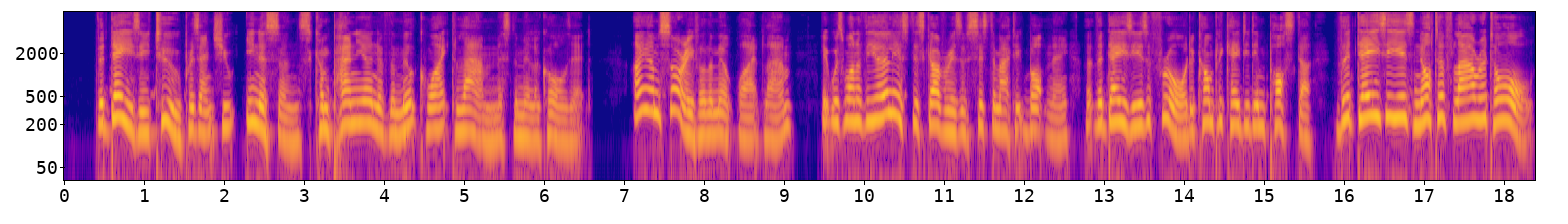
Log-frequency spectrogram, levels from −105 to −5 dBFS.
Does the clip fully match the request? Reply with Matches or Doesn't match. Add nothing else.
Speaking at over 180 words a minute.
Doesn't match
